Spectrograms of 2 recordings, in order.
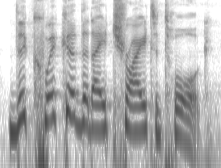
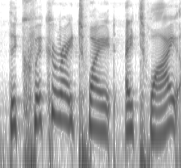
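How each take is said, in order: First: Said in the usual way. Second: Real slip, "twi-" cut off and restarted; tongue-tied stumble. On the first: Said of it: "if I slowed down my speaking". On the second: Real, not acted. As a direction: trip on "try", saying it as "twi-".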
